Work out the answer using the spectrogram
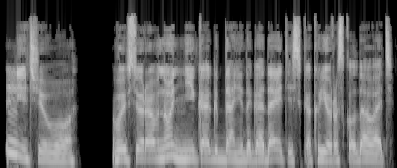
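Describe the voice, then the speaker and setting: A woman's voice: fairly low pitch, normal speed, no room sound, studio quality, lightly acted. A woman voicing a scheming, nasty witch girl who sneers and barks her lines. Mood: sneering. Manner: sneering, barking.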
